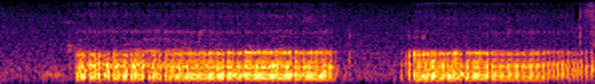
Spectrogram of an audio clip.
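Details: Pet Chihuahua meeting another dog for the first time, growling indoors: two long, steady, rough growls, the first over a second long, separated by a brief pause, with a person's voice just after.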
